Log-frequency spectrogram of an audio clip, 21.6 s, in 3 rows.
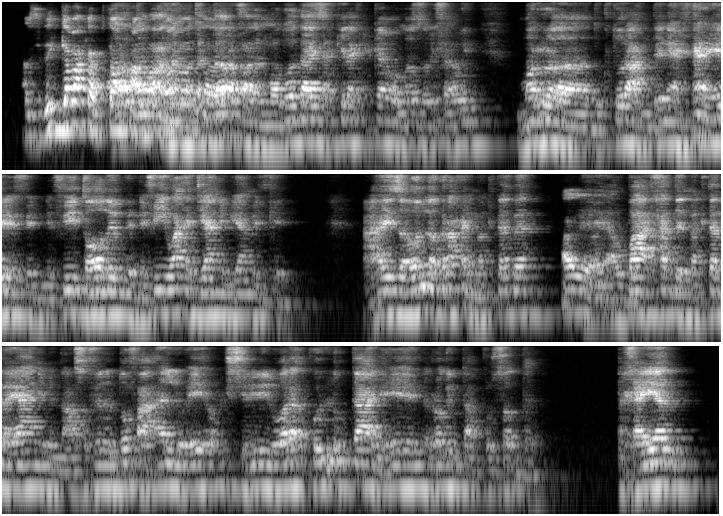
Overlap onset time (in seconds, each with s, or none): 1.1 s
